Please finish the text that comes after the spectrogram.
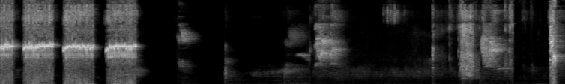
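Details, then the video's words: Long-tailed shrike song used to get a silent bird singing: four loud, whistled harsh notes in quick succession, then quiet with scattered faint chirps and squeaks. "Masteran Cendet Males bunyi"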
